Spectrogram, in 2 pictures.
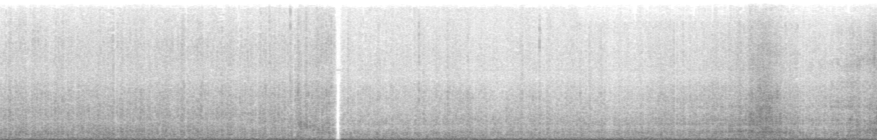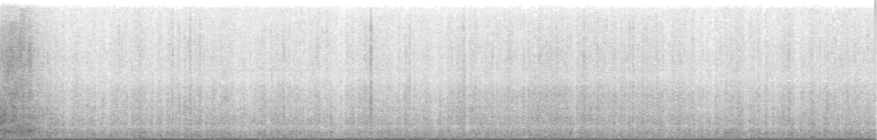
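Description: A car's engine and tyres rumble steadily on a road from inside the car.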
